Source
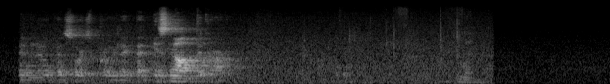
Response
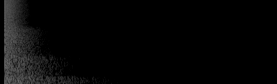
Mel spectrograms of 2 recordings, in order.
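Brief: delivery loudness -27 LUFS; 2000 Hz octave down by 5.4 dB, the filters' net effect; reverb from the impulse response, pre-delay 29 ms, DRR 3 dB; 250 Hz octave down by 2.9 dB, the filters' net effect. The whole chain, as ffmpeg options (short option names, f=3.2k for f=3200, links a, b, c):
-filter_complex "[0:a]equalizer=f=250:t=o:g=-4,equalizer=f=2k:t=o:g=-7.5,asplit=2[a][b];[1:a]atrim=start_sample=2205,adelay=29[c];[b][c]afir=irnorm=-1:irlink=0,volume=-12dB[d];[a][d]amix=inputs=2:normalize=0,volume=-0.5dB"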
